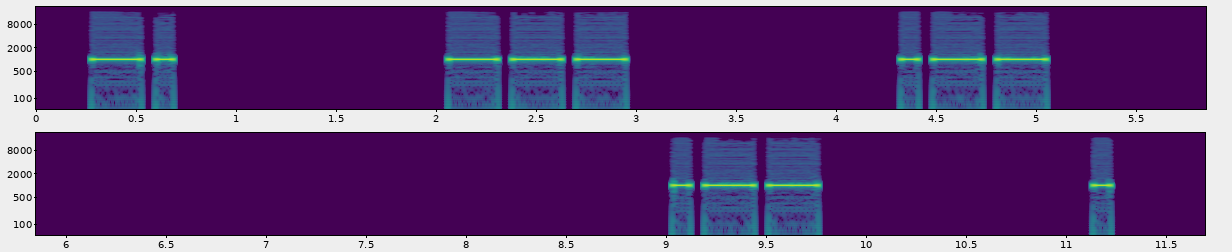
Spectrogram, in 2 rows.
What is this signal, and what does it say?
Morse code, heard as a keyed tone, about 15 wpm, spaced as for 5 wpm, 1000 Hz. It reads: NOW WE
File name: 5wpm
